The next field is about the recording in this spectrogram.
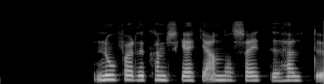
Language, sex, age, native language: Icelandic, female, 30-39, Icelandic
